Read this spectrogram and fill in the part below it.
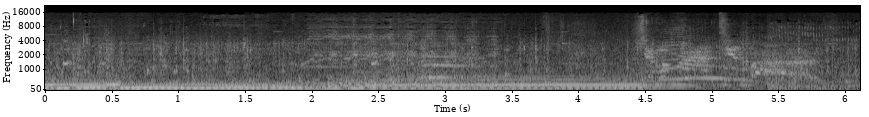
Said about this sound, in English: Setting, Portland, Oregon, circa 1888. Scene 1, almost dawn. The captain and the first mate are on the deck of the Flying Prince, a trade ship docked at Portland waterfront. Sounds of foghorns and late 19th century Portland urban noises.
